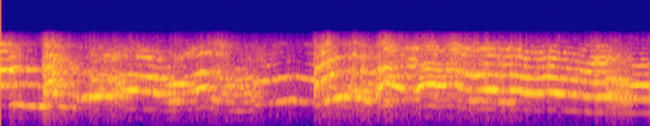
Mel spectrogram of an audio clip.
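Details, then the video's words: Miniature Schnauzer kept as a pet, singing early in the morning to get its owner up; continuous wavering howl with gliding pitch, briefly broken and restarted with a sharp rising onset. "Miniature Schnauzer Singing"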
